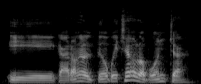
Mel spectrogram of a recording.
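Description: A man, casually chatting as a podcast co-host and telling animated stories, swearing constantly and mimicking the people he talks about. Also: lowish voice, a little fast. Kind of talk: casual chat.

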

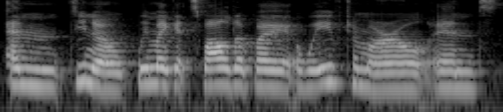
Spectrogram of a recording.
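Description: A woman's voice: medium pitch, steady tone, moderate pace. A young adult woman with a New Jersey accent, an artist talking casually as a podcast guest, chatty and full of fillers.

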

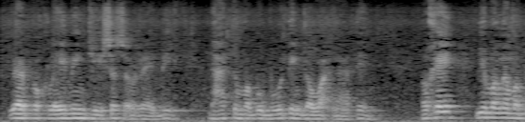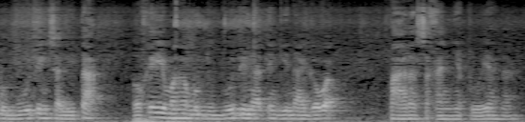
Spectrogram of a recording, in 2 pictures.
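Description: A man's voice: medium pitch, a little mellow. Echoey man preaching casually. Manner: conversational, asks listeners to agree. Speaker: lay preacher. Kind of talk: informal sermon mixing Filipino and English. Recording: echoey room with faint background noise.

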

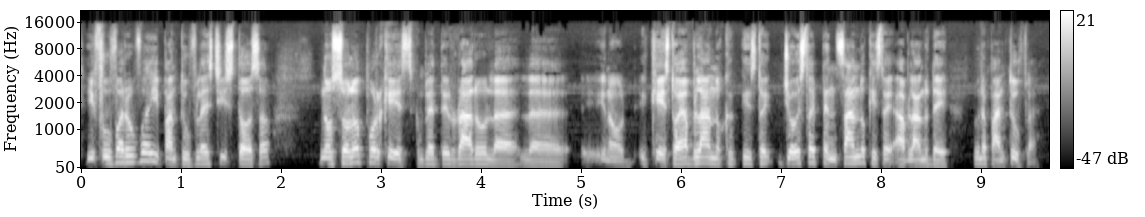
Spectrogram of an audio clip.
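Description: A man from the United States with an American accent, a comedian guest on a podcast explaining his craft in halting Spanish, slipping in English fillers. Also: medium pitch. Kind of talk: casual podcast conversation.

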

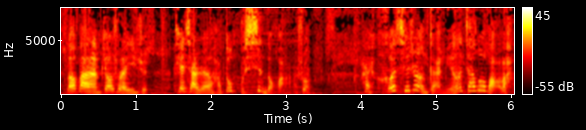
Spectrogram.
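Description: A woman's voice: sits high, big pitch swings, normal speed, fairly bright tone. Young woman host reading out jokes, bouncy voice going up and down, cheery, a bit of music under her.

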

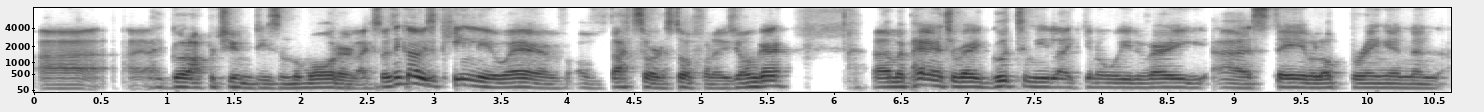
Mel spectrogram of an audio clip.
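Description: Podcast guest: man, thirties, west of Ireland Mayo accent, lowish pitch, reflective casual storyteller. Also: a little mellow. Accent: Irish, County Mayo. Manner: reflective, conversational, peppered with "you know" and "man". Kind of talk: casual interview, personal storytelling.

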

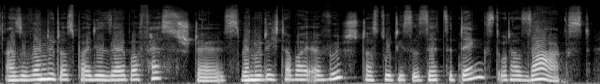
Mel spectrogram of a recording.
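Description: A woman's voice: medium pitch, moderate pace, mellow. A woman hosting a show, giving direct and reassuring parenting advice straight to her listeners. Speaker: parenting coach and podcast host.

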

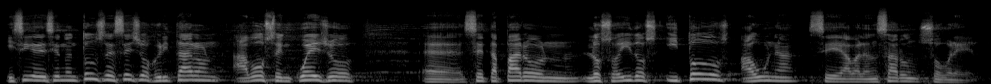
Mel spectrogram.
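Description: A man's voice: a little high, lively intonation, a little slow, fairly bright tone, in a large hall. A man preaching a sermon, earnest and conversational, often asking the listeners questions.

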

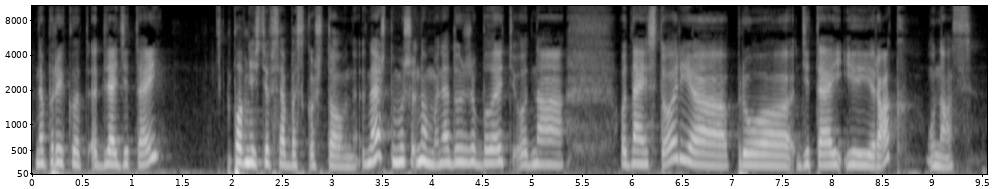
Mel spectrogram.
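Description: A high-pitched woman talks in relaxed, casual conversation. She rambles with many fillers, "well"s and broken-off restarts. She speaks as a guest on a chat podcast. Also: moderate pace. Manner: chatty, full of fillers and restarts. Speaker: podcast guest living in Sweden.

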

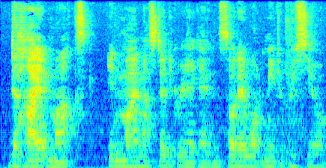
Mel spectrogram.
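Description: A young Thai man, a PhD candidate appearing as a podcast guest, answers interview questions earnestly and plainly in a Thai accent, frequently tossing in "yeah" and "yep." He speaks fast, with a lowish, slightly bright voice and little pitch movement. The recording is roomy and distant from the mic, with faint background noise.

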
